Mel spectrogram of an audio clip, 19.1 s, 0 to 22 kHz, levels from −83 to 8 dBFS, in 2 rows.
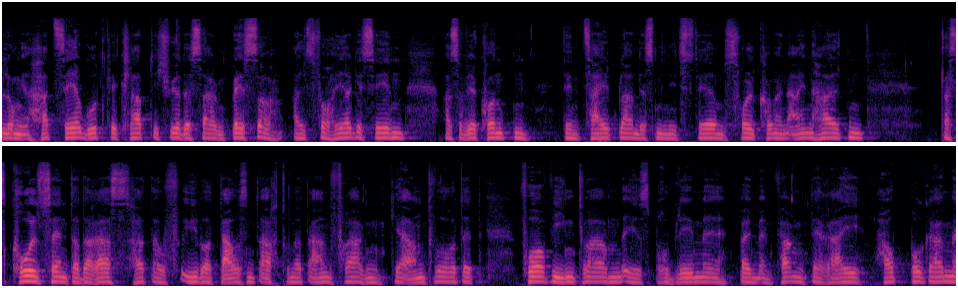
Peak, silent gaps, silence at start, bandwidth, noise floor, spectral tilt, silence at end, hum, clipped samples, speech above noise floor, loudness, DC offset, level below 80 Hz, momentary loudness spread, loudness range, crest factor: -12 dBFS; none; 0 s; 13.5 kHz; -61 dBFS; -6 dB/octave; 0 s; none; under 0.1%; 29 dB; -32 LUFS; under 0.1%; -64 dBFS; 7 LU; 3 LU; 20 dB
